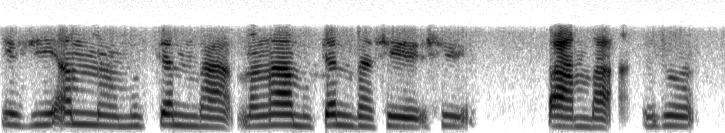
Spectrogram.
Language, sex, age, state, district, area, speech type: Manipuri, female, 30-45, Manipur, Churachandpur, rural, conversation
